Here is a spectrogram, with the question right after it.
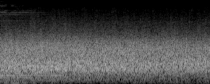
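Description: A huge Olympic stadium crowd at the London 2012 Games cheers and roars wildly, a dense, loud, sustained wall of noise with no break.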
